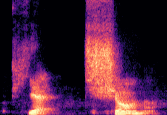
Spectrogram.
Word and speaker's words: piacciono: Accent on the A of Piacchiono. Piacchiono. Piacciono.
